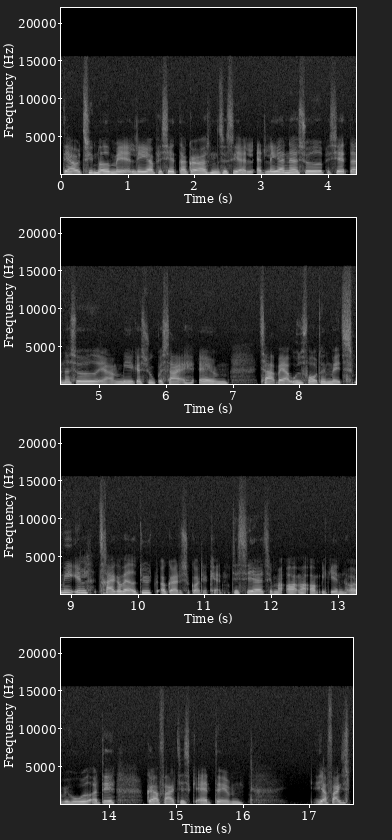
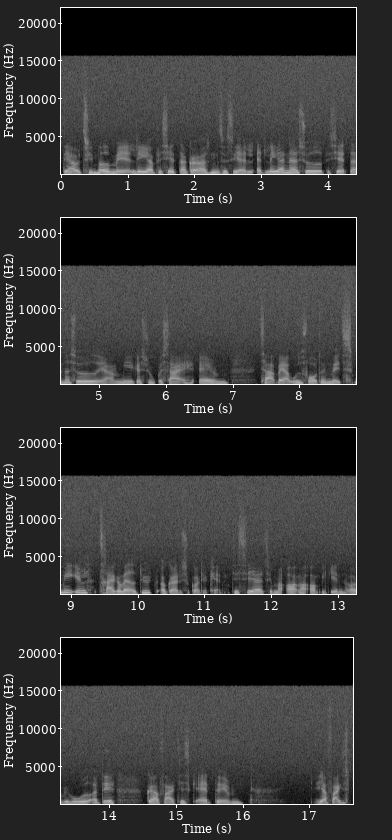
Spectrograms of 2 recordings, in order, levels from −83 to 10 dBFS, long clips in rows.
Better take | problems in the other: first | hiss; loud; throughout; 9 dB below the speech; faint in the first

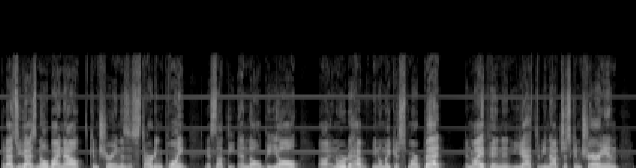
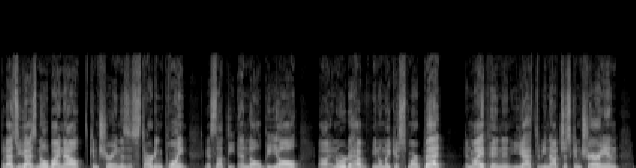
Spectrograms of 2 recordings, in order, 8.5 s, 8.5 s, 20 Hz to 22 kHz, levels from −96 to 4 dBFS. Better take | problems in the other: second | high-pitched whine; faint; throughout; 2.5 kHz, 35 dB below the speech

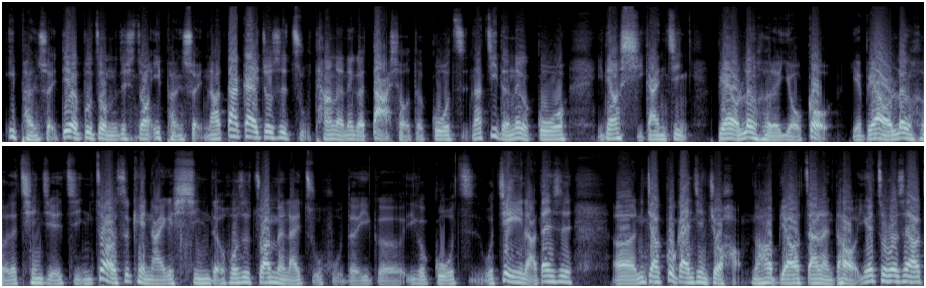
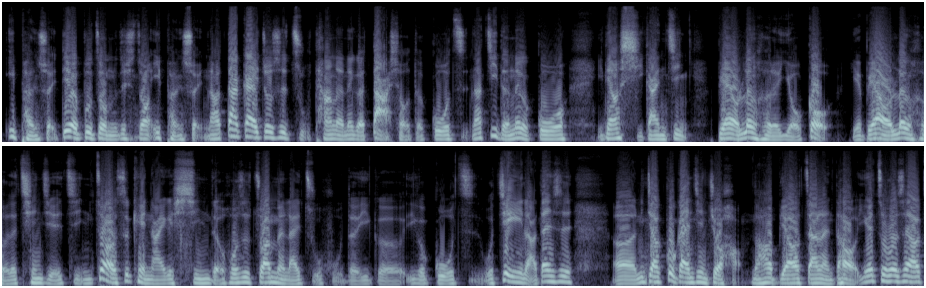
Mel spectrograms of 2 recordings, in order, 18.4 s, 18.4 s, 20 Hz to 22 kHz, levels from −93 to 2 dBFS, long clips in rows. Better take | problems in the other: neither | distortion; heavy; 9% of the sound clipped; the same in both

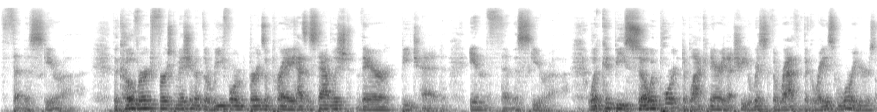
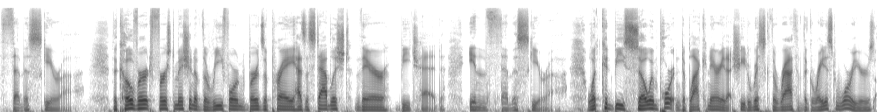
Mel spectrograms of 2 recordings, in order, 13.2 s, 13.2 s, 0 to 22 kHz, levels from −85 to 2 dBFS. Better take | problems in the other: second | room echo; slight; dies away in 0.3 s // off-mic speech; far

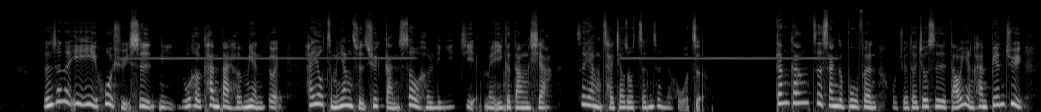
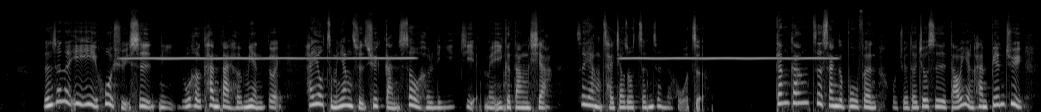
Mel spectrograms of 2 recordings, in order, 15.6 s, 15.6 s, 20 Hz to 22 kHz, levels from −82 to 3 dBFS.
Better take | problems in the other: first | high-pitched whine; loud; from 2 to 6 s and from 9.5 to 13 s; 2.5 kHz, 6 dB below the speech; faint in the first

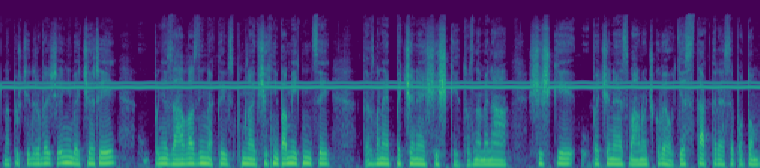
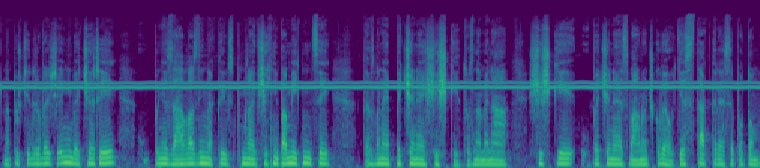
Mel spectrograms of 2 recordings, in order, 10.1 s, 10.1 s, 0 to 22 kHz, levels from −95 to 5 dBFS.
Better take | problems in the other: neither | high-pitched whine; loud; throughout; 2.5 kHz, 9 dB below the speech; the same in both

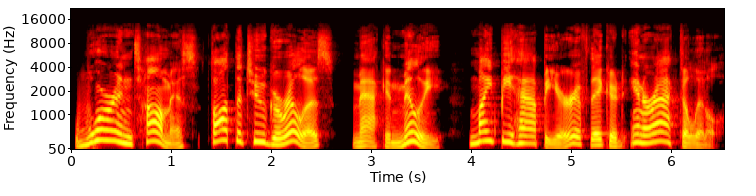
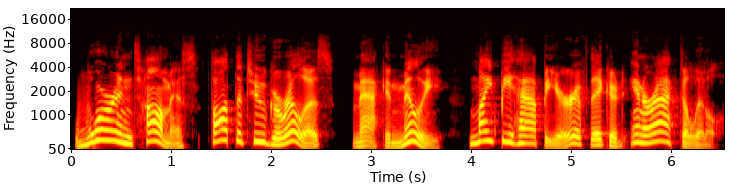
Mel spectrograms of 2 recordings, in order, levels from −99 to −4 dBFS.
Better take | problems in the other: first | muffled; slightly; fading above 2.5 kHz

